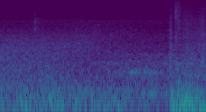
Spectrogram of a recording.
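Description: Heavy naval guns fire with deep booms.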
